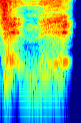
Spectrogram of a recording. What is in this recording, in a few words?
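Voice damaged, Japanese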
